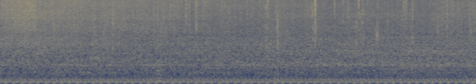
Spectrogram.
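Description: Meat grilling on a wire grate over a charcoal fire: a steady sizzle and crackle with scattered small pops, over a steady low hum.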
